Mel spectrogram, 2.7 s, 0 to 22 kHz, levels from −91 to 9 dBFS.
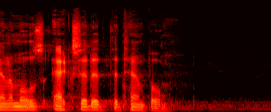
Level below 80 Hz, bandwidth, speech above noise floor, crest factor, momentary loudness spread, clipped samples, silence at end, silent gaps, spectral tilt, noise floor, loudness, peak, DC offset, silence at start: -74 dBFS; 16.5 kHz; 32 dB; 26 dB; 12 LU; under 0.1%; 1 s; none; -3.5 dB/octave; -70 dBFS; -37 LUFS; -14 dBFS; under 0.1%; 0 s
